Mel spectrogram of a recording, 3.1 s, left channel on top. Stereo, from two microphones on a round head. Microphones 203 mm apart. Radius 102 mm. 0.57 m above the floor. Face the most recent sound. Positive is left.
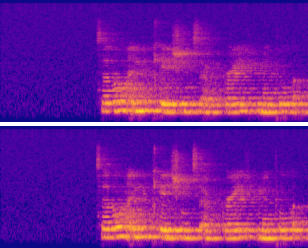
turn(degrees=-40)  # may be behind; listen again after turning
